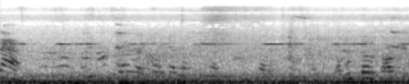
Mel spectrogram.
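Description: Street ambience: a steady low traffic rumble, with people talking in the background now and then.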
